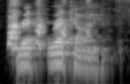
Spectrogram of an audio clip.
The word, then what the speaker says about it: Riccone: Hey, if it makes you feel any better, Rich sometimes still spells Dan and Mai's last name R-I-C-C-O-N. – Riccone.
